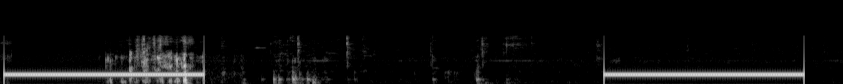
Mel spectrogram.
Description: Ringback tone (North America), 440 + 480 Hz.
